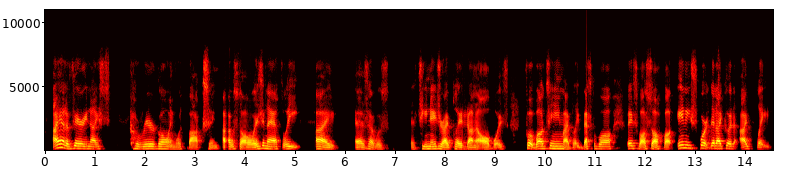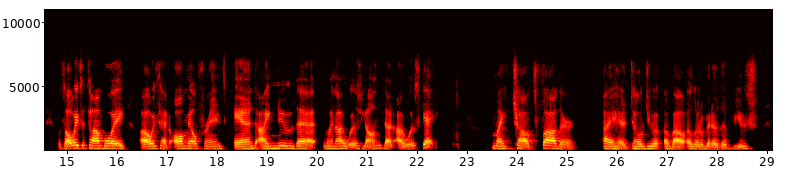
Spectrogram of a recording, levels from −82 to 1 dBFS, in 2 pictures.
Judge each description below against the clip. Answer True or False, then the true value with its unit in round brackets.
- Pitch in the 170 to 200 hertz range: True (190 Hz)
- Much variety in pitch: False (2.4 semitones)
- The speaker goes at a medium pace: True (155 wpm)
